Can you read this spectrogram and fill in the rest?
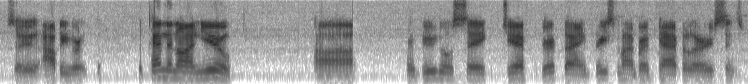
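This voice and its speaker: In a rough recording, a man livestreams while walking outside, rambling informally with viewers whom he addresses as bro and dudes. He sounds slightly high-pitched with a sharp tone and a friendly, buddy-like manner.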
